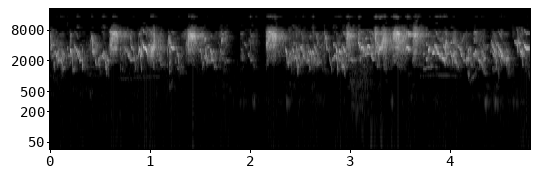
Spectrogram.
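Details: Warbling budgies, recorded to stimulate mating: thick high chatter of chirps and squeaks that dips briefly near the middle, then resumes at full strength.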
